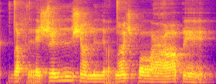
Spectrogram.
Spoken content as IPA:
dˤ ɨ f r ɛ ʃ ɭ ɨː ʃ ɑ̃ n ɨː r dˤ ɑ̃ ʃ p ɔː ʕ ɑ p ɛ̃

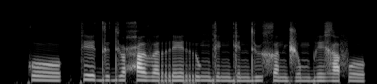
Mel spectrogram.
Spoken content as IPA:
k o | k e d ɨ d ʉ ħ ɐ ð ɐ r e r u ŋ ɡ e ŋ ɡ e n d ʉ x ɐ n d͡ʒ o m b e ɣ a f o

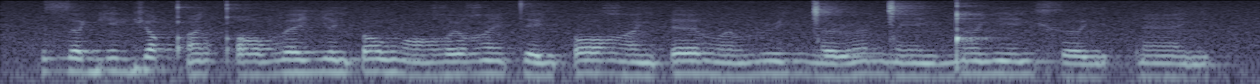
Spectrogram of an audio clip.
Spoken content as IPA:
z ə˦ ɡʲ ẽ˦ ɡʲ ʉ˦ qʼ ə̃˨ lʲ qʼ ɔ˨ v ɛ˦ ʎ ə˦ lʲ ʔ ɔ˦ w ɔ̃˨ ʁ ʉ˨ ʁ ẽ˦ t e˨ lʲ ʔ ɔ˦ ʁ ə̃˨ lʲ ʔ ɛ˦ v ə̃˨ v ʉ˦ lʲ ŋ͡ǀ ə˨ ɭ ə̃˦ ŋ͡ǀ ẽ˨ lʲ ŋ͡ǃ ə̃˦ lʲ ẽ˦ lʲ x ə˨ lʲ | ɾ ɛ̃˨ lʲ

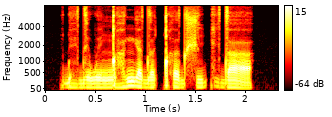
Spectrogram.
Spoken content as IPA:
ɗ e̤ d e w e ŋ͡ǃ a̤ nʲ a d ɜ ǃʰ ɜ d ʃ i k i̤ d a

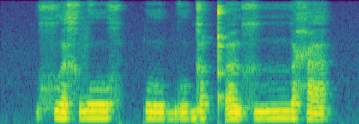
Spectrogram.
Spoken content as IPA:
xʷ a x v oː x pː oː b o ɡ ɯ qʼ ɯː x ɯː ħ a

